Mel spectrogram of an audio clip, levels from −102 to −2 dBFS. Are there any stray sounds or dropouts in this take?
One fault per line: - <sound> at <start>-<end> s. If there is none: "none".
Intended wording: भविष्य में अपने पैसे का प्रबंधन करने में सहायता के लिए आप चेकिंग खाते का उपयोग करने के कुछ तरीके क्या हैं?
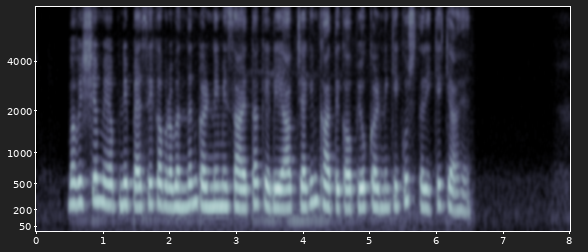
none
